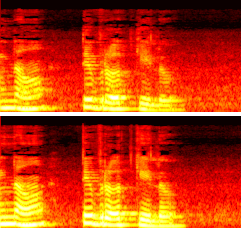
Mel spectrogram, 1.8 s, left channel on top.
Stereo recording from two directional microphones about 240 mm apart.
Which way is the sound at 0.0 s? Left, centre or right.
Right.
